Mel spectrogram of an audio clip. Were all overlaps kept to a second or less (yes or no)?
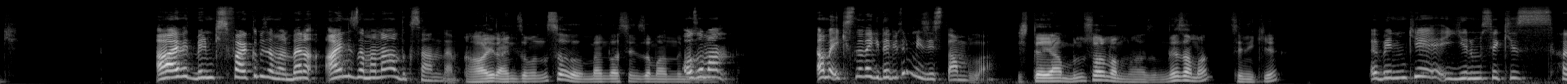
yes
